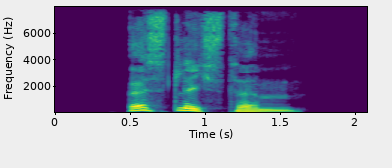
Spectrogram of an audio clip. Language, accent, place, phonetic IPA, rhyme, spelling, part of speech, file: German, Germany, Berlin, [ˈœstlɪçstəm], -œstlɪçstəm, östlichstem, adjective, De-östlichstem.ogg
- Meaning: strong dative masculine/neuter singular superlative degree of östlich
